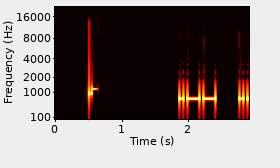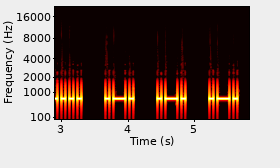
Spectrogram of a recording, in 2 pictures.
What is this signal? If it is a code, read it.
Morse code, heard as a keyed tone, about 20 wpm, spaced as for 15 wpm, 700 Hz. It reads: W5RRR
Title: 147 Lesson 24g - Letter y - Call Signs 20wpm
